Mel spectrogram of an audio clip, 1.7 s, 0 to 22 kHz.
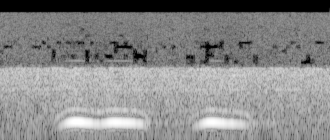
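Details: At Audubon Starr Ranch, California, near 3 am, a great horned owl gives a long, smooth, low hoot with a gentle double swell, then a shorter hoot, and a third begins at the edge; soft hiss throughout.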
